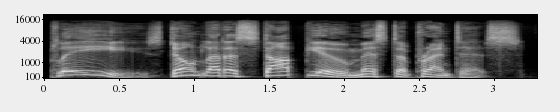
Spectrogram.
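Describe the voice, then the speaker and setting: A man's voice: on the high side, huge pitch swings, takes it slowly, gravelly, fairly bright tone, breathy edge, no room sound, clean studio sound, voice pushed up, heavily acted. A man voicing a theatrical college professor in an audiobook, declaiming like a preacher with mocking, taunting questions. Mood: mocking, sarcastic. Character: ranting theatrical male college professor, sarcastic and menacing. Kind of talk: audiobook character voice.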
